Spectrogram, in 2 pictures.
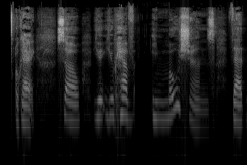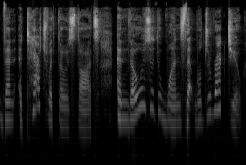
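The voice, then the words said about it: Slightly gravelly, hoarse voice. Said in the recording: “my voice is still a little gravelly from the laryngitis”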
